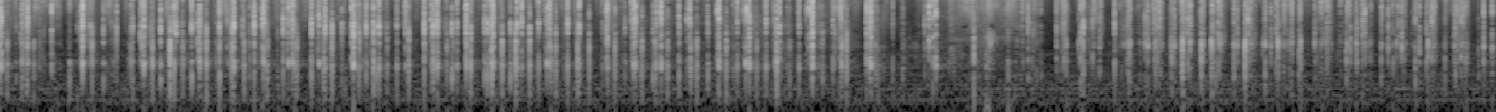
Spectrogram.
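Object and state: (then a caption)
Cardboard box. Long grey nails rapidly scratch and tap a hollow, white printed MOVO cardboard box held with its open end forward. The result is a dense, continuous stream of crisp, bright clicks and scratchy rustles with almost no low end. Each tap is dry and dies away instantly.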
